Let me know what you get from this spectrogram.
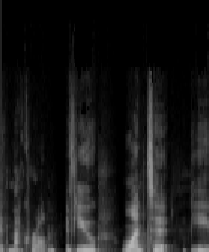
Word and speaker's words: macaron: but the correct pronunciation of your confections is yes. – A macaron.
